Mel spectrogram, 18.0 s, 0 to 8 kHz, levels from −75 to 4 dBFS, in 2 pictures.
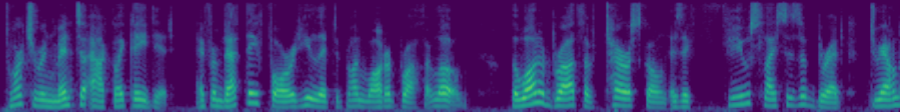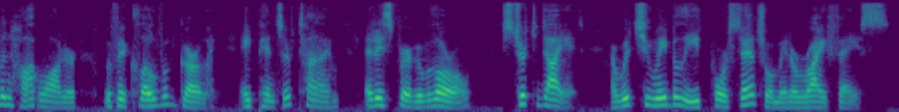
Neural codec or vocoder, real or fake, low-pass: codec, 16 kHz in and 24 kHz out, 0.6 kbps, FocalCodec, streaming, 2048 codes; fake; 7.2 kHz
